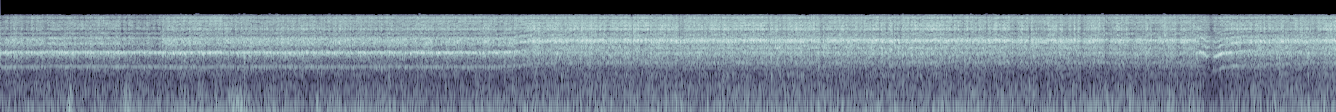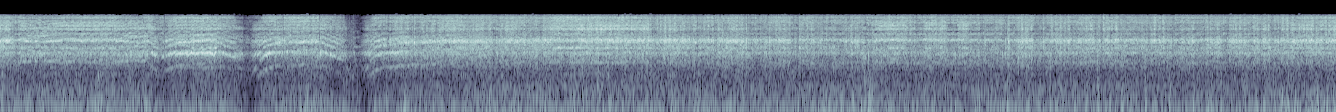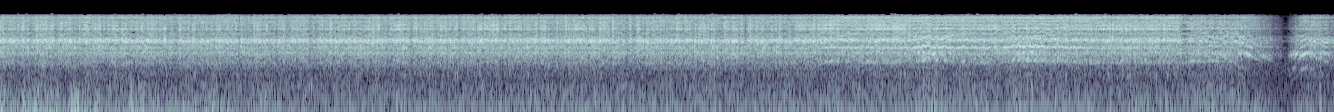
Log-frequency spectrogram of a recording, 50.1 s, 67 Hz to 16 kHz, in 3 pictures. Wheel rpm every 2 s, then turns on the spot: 160, 160, 160, 190, 200, 200, 200, 180, 190, 140, 120, 190, 200, 200, 200, 200, 200, 200, 200, 200, 200, 200, 190, 190, 120.
none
